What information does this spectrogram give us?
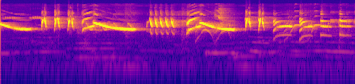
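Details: Asian pied starling singing to lure other starlings into song: long falling whistled slurs interleaved with rapid buzzy pulse bursts, about one phrase a second, ending in softer squeaky notes.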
